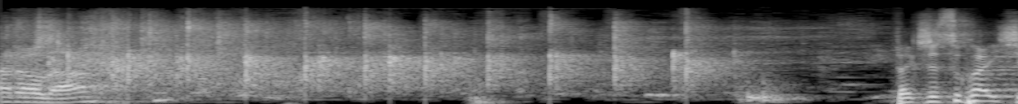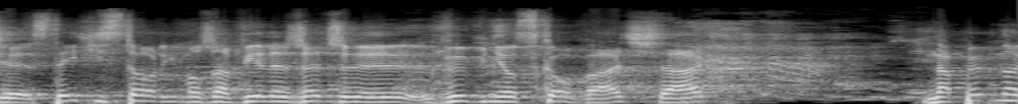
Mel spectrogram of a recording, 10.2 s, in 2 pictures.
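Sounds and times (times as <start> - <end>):
speech: 0.0 - 0.9, 4.5 - 8.9, 9.7 - 10.1
audience applause: 0.0 - 3.7
laughter: 6.9 - 10.1.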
